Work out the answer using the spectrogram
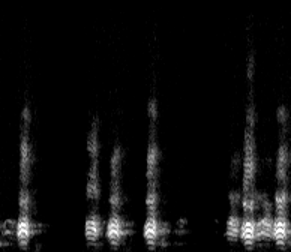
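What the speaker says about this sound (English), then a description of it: "these crows are noisy. They're really noisy today." Crows caw repeatedly in short harsh calls, single caws then a rapid cluster of several, fairly close and clear against silence.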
